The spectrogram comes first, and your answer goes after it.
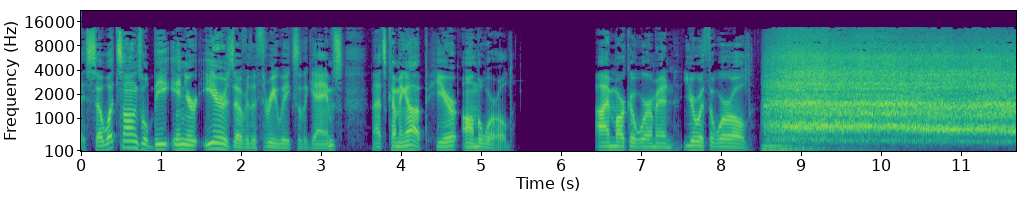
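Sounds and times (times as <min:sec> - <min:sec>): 
speech: 0:00.0 - 0:05.4, 0:06.4 - 0:08.8
70,000 soccer fans cheering AC Roma at the Stadio Olimpico in Rome: 0:08.5 - 0:11.6.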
